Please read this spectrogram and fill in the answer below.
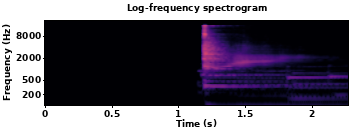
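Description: Silence for about the first second, then background music starts abruptly on a keyboard chord with a low bass note, its upper notes changing shortly after.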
